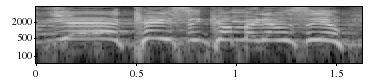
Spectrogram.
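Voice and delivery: very high celebratory holler; excited calling out. Retold or imitated. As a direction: cheer and call the kid back, retold. Retold group cheer calling daughter.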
